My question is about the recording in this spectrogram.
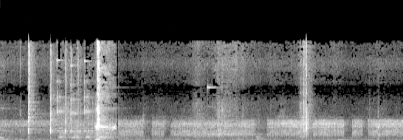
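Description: A few sharp clicks and taps of small hard-shelled candies on a stone countertop, the loudest about a second and a half in, over a steady low hum.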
